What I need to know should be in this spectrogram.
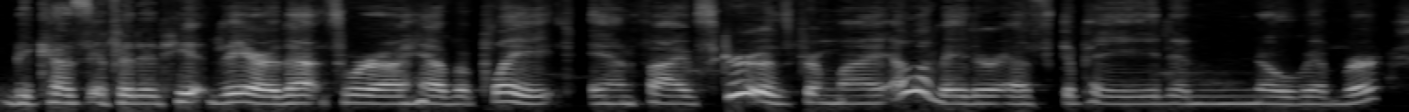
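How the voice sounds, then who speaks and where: A woman's voice: mid-range voice, warm tone, poor audio. A woman hosting an online workshop over a video call, chatty and stumbling over repeated words. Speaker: workshop host.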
